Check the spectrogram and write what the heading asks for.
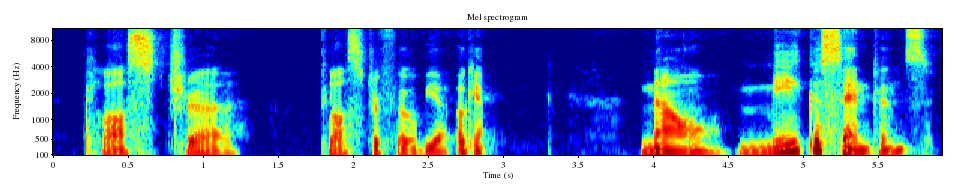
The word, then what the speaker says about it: claustrophobia: And the last one is claustrophobia that many people mentioned is enclosed spaces which is please repeat after me claustra. We don't say claustro. We say claustra. Claustra claustrophobia.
